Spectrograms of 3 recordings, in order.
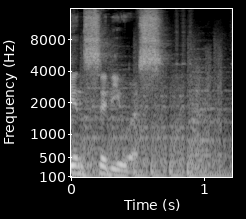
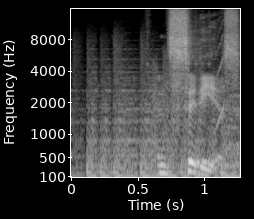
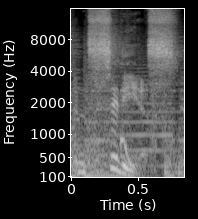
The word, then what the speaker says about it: insidious: Like it is it's hilariously insiduous. Insidious. Insiduous. Insidious. Really mispronouncing my words tonight.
